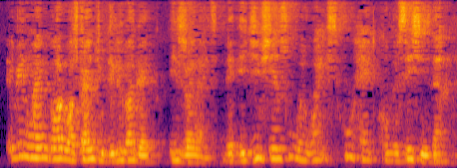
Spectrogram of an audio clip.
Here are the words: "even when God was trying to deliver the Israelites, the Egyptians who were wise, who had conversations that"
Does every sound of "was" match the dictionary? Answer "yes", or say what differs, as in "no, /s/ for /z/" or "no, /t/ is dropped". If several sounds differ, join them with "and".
no, /s/ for /z/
